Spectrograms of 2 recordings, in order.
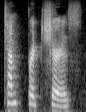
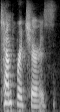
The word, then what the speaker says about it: temperatures: Just a note about the word temperatures. That's how we pronounce it. Temperatures. Temperatures. So it looks like temperatures, but it's not pronounced that way. That T-U, it's sounding like a ch.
